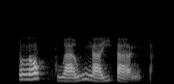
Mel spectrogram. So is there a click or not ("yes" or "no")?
no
